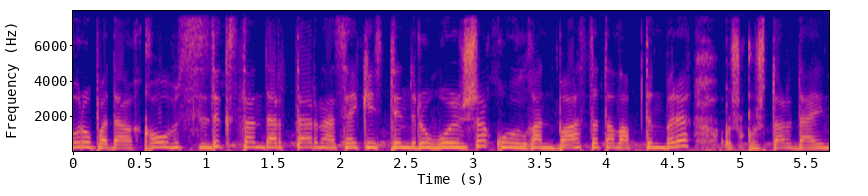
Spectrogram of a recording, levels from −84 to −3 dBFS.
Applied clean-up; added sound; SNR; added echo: none; none; none; none.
